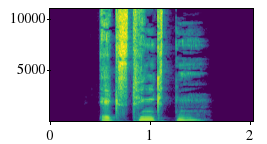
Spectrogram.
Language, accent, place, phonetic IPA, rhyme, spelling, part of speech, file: German, Germany, Berlin, [ˌɛksˈtɪŋktn̩], -ɪŋktn̩, extinkten, adjective, De-extinkten.ogg
- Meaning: inflection of extinkt: 1. strong genitive masculine/neuter singular 2. weak/mixed genitive/dative all-gender singular 3. strong/weak/mixed accusative masculine singular 4. strong dative plural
